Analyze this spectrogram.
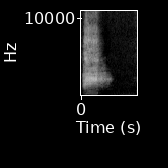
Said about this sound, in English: Oh, there's my duck.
